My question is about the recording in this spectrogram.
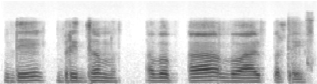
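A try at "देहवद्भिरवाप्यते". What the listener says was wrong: ये तो आ ही गया, बस ये जो है ना, देह वद भी है, देह वद भी, पहले द को पढ़ना है, उसके बाद भ को पढ़ना है।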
